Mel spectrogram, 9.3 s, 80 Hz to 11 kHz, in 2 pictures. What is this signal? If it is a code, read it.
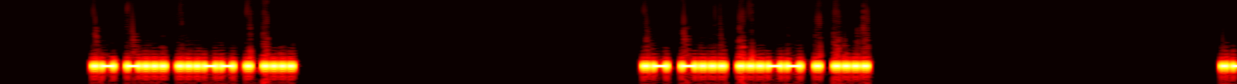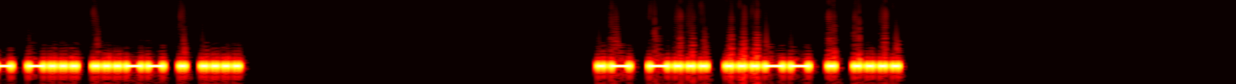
Morse code, heard as a keyed tone, about 61 wpm, 700 Hz. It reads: AB3EH AB3EH AB3EH AB3EH
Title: Speed Racing - USA 2x2 Call Signs 50wpm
